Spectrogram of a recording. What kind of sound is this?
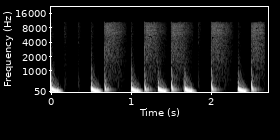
Loop for leosodem, first bass drum hit fixed and added a snare hit at the end.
